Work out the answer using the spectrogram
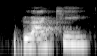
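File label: "blackie", Nigerian Pidgin, female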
